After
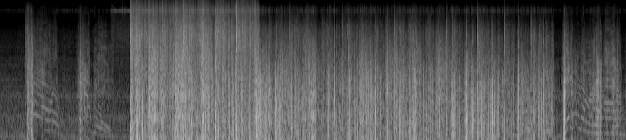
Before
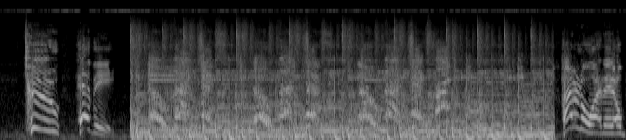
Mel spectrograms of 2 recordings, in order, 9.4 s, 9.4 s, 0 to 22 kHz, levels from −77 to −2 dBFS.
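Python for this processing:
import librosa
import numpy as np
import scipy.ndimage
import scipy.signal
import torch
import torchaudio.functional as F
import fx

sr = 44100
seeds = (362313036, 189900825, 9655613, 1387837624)

y = fx.bin_compress(x, sr, power=0.4)
y = fx.high_shelf(y, sr, hz=4500.0, db=12.0, at=(1.65, 3.88), fade=0.02)
y = fx.cheby_harmonics(y, sr, harmonics=(4, 7), levels_db=(-11, -13), full_scale_db=-6.0)
y = fx.upward_expand(y, sr, threshold_db=-33.0, expansion=1.5)
y = y * librosa.db_to_amplitude(2.0)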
